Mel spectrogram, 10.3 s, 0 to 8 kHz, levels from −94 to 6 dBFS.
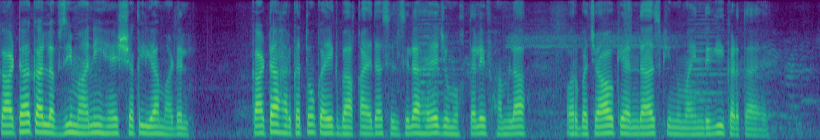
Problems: background sounds at intervals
